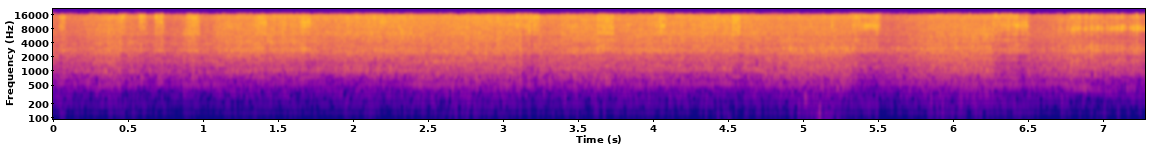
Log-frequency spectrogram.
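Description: Angle grinder running steadily, its spinning wheel grinding the sharp cut edges of a steel bracket smooth, with a faint steady motor whine under the rough grinding hiss.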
